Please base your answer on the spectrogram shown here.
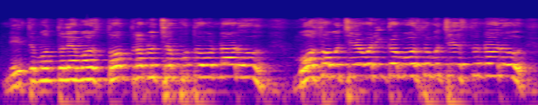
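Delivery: sustained, ringing prophetic proclamation; preaching. Real, not acted. Preacher warning earth's inhabitants from scripture, full preaching voice. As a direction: proclaim it like a warning, stretching the endings.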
